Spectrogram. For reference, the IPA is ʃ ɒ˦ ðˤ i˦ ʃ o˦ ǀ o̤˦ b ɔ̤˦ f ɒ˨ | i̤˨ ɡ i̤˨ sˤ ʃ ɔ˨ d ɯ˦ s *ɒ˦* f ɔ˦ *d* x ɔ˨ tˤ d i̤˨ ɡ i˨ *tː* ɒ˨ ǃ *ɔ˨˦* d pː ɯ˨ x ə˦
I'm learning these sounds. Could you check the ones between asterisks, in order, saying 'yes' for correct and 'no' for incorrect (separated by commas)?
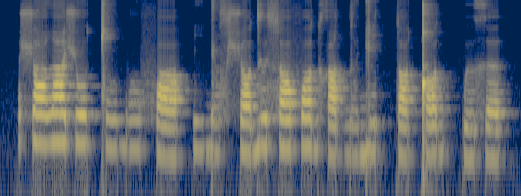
yes, yes, yes, yes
